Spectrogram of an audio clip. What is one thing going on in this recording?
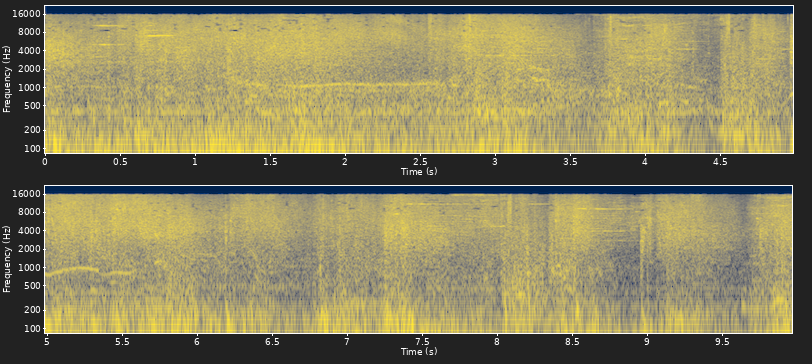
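Spell effects crackle and burst in a chaotic game fight.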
